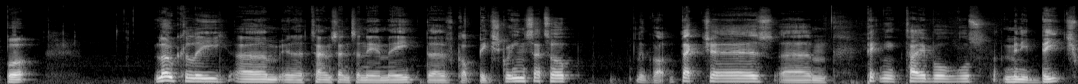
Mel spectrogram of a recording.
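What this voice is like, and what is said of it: West Midlands English accent. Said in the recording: “I'm already based in the West Midlands, if the accent didn't give it away”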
